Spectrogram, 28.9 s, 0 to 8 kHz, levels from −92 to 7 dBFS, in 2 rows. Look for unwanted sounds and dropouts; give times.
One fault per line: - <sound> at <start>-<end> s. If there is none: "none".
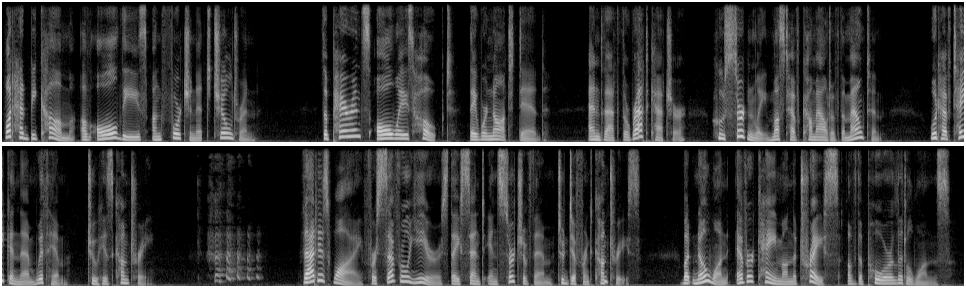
- laugh at 17.4-18.4 s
